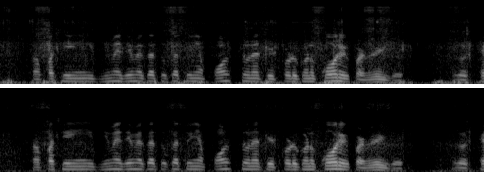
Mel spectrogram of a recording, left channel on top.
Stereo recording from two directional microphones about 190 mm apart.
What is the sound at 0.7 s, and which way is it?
Speech, 15° right (ahead or behind).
